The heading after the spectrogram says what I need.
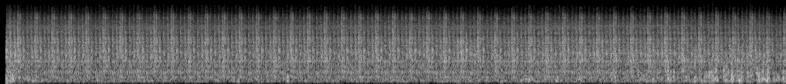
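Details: Land Rover Defender 300 TDI diesel after a timing belt change: idle with a fast, regular ticking clatter about three per second over the engine note; source unclear, owner suspects a loose timing belt or misaligned pulley.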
